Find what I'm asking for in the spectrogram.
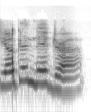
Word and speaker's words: Yoga Nidra: But so first, what is Yoga Nidra? I don't know if I'm pronouncing that correctly. But... – It's Yoga Nidra, and it's yogic sleep.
